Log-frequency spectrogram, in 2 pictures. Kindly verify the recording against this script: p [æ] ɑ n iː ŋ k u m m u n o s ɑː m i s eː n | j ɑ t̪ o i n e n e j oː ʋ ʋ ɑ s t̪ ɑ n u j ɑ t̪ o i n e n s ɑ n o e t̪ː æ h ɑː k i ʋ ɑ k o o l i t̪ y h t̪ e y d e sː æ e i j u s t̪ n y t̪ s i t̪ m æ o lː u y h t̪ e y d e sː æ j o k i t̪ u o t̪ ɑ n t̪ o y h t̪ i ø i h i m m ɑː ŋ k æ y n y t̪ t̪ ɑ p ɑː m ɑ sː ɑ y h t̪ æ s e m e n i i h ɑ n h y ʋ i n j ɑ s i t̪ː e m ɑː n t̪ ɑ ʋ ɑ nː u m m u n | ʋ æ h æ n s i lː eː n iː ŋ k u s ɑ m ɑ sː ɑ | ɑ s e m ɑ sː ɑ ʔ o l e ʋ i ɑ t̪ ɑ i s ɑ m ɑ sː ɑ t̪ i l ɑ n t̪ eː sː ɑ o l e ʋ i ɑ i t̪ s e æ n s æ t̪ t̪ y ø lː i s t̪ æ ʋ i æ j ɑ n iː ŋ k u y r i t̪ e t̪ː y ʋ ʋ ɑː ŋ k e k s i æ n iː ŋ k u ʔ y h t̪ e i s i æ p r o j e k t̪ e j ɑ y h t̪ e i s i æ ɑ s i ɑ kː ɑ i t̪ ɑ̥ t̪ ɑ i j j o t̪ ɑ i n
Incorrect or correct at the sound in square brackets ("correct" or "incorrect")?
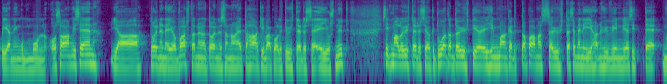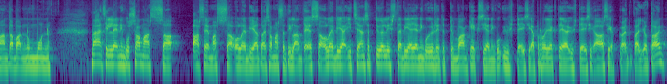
incorrect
